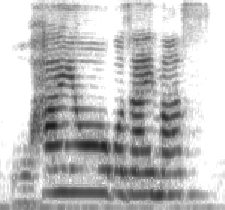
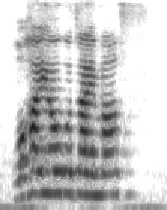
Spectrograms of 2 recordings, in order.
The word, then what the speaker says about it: おはようございます: It's pronounced as おはようございます. Okay, which means good morning. When do we use this? Imagine you went to school. You saw your teacher. You would say おはようございます in a high pitch.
